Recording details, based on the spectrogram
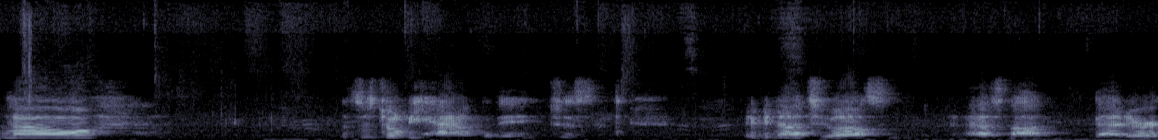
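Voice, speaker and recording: Man plays defiant, excitable occult researcher, bright forceful tone, lively swings, sardonic halting blurts, horror audio drama. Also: mid-range voice, poor audio. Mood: weary, resolute. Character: excitable, sweary, defiant male researcher of cursed artifacts. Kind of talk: horror roleplay dialogue on a call.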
